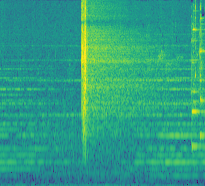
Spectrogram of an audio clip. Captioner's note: click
